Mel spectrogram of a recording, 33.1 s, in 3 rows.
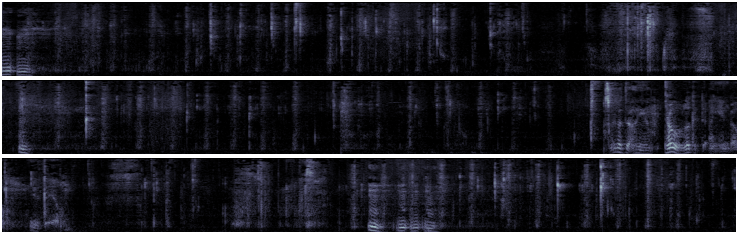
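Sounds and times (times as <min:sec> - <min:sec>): person humming mm: 0:00.0 - 0:00.8, 0:11.2 - 0:11.7, 0:27.4 - 0:28.7
food crunching and chewing: 0:00.5 - 0:20.3, 0:22.0 - 0:33.0.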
